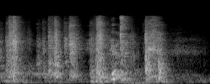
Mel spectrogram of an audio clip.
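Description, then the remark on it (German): A locked door rattles, jerked in four or five uneven, clattering bursts over a couple of seconds, fading slightly at the end. “Warum geht die, die, die Tür nicht auf? Wieso hat sie wieder abgeschlossen?”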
